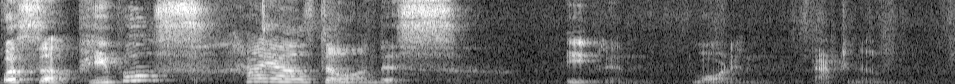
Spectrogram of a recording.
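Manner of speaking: very high, swooping country accent. Greeting viewers at the start of the video, country accent. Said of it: "You sound so country".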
